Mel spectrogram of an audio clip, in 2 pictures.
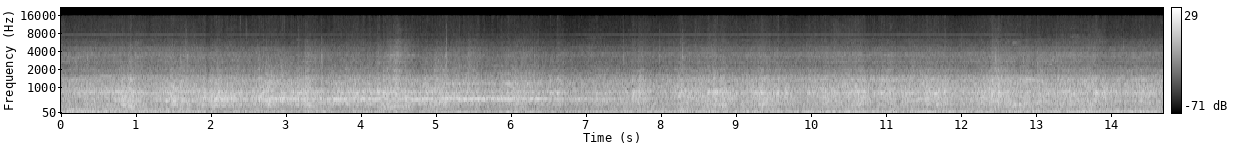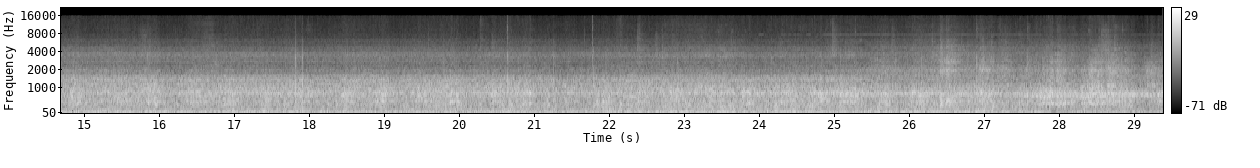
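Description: E233-series electric train running at speed, heard from inside the front of the train: a steady rumble of wheels on rail with a steady hum, and a few clacks over rail joints.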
